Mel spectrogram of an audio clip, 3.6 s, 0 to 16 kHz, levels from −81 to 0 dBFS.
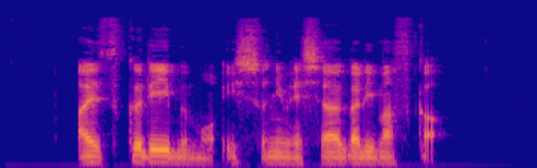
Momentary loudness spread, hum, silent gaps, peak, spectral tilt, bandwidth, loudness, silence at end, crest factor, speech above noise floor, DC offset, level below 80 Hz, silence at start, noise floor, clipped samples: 11 LU; none; none; -8 dBFS; -4 dB/octave; 11.5 kHz; -27 LUFS; 0.65 s; 22 dB; 48 dB; under 0.1%; -54 dBFS; 0.55 s; -75 dBFS; under 0.1%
